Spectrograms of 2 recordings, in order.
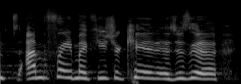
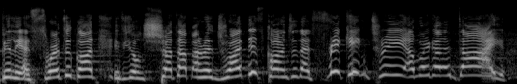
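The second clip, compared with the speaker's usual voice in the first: furious mom; 7 semitones higher than usual. Retold or imitated. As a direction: yell at the kid in the back seat. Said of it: "I'm just gonna be like".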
